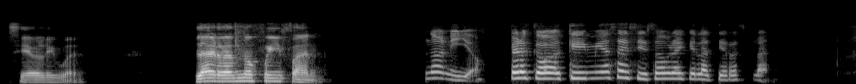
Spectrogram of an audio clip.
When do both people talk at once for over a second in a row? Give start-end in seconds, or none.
none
